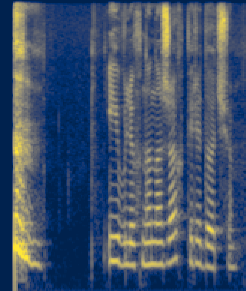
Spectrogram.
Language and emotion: Russian, neutral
